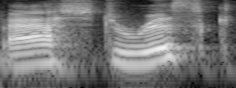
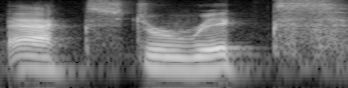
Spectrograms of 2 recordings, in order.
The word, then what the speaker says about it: asterisk: triathlon not a triathlon asterisk not axe tricks and affidavit there's a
